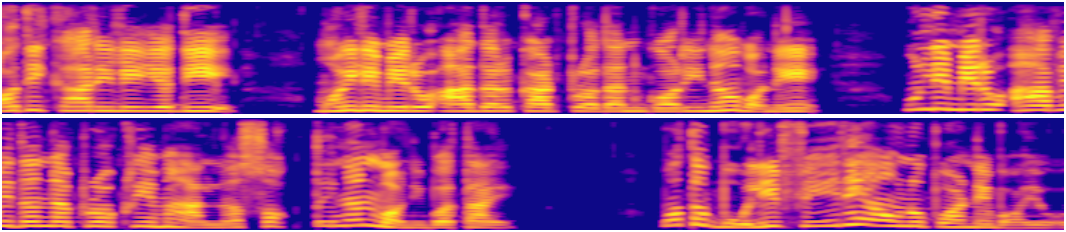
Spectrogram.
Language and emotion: Nepali, sad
